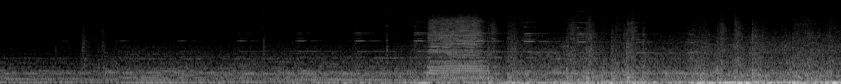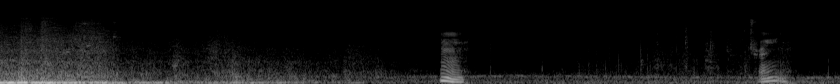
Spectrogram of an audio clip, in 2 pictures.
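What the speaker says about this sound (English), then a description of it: "Train." In the video game WILL: Follow The Light, a train rumbles past with clattering wheels, swelling to a loud peak and then fading away, followed by quiet ambience and two brief sharp sounds.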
